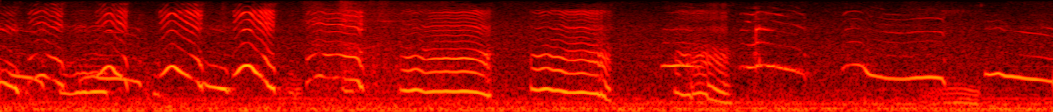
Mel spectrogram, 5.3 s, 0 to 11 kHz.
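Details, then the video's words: Several 3-week-old Basset Hound puppies, outdoors for the first time, cry for their mother together in high, wavering whines that overlap and rise and fall. "Basset Hound Puppies in HD! - 3 weeks old + 1st time outdoors"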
